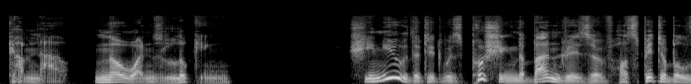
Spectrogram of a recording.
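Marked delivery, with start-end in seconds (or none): 0.1-2.3 low, coaxing Thracian seducer; Thracian accent. A narrator's reading. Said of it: "in a thick Thracian accent".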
